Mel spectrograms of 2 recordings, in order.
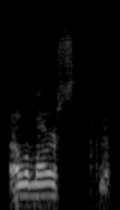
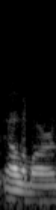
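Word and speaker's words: Alimar: Welsh word I have no idea how to pronounce it so Terrell terrellland Tara nilt Tara Nell thank you thank you um Ella Mars it's Alamar and then last name is Stone more LMR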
